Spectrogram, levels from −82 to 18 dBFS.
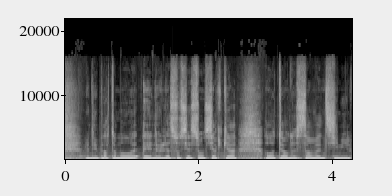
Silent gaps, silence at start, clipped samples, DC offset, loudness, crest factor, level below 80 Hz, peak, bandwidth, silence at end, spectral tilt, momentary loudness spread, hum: none; 0 s; under 0.1%; under 0.1%; -8 LUFS; 8 dB; -24 dBFS; 0 dBFS; 16.5 kHz; 0 s; -4.5 dB/octave; 3 LU; none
